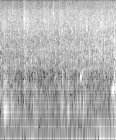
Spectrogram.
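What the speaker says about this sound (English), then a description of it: "there's water flowing out of a pipe at the side" Water pours steadily out of a pipe at the side of a shallow tunnel on a closed railway line, a constant close rushing and splashing with no break.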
